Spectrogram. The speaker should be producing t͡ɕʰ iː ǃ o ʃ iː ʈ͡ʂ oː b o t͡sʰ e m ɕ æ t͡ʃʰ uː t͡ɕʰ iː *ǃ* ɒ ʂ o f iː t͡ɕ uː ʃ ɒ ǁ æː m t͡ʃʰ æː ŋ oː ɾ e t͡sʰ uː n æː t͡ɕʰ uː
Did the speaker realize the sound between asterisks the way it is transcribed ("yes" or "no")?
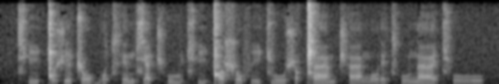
yes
